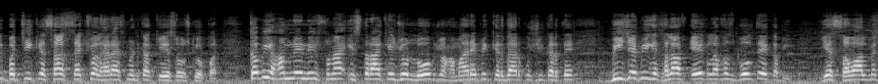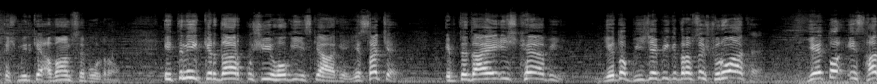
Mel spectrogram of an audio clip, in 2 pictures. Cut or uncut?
uncut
